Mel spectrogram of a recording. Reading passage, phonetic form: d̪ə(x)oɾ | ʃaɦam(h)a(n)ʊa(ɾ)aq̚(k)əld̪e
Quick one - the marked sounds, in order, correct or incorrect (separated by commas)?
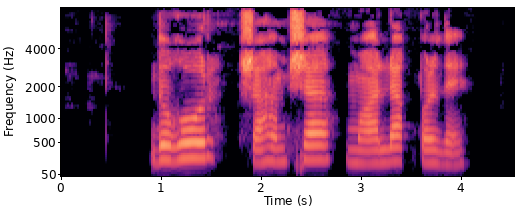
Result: incorrect, incorrect, incorrect, incorrect, incorrect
